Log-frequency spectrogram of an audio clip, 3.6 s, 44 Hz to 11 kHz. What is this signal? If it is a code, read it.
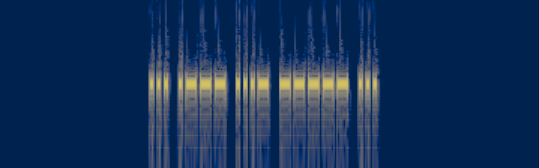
Morse code, heard as a keyed tone, about 49 wpm, 700 Hz. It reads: SJV0S
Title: Code Groups - 5 Letter:Numbers - 50wpm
